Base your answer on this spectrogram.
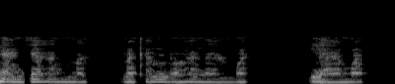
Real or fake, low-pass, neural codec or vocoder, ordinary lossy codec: fake; 3.6 kHz; codec, 16 kHz, 8 kbps, FreqCodec, larger model; none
